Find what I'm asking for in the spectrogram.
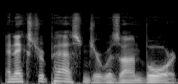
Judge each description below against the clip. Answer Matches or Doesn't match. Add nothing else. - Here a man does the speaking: Matches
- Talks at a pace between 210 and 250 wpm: Doesn't match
